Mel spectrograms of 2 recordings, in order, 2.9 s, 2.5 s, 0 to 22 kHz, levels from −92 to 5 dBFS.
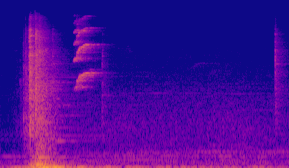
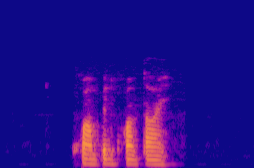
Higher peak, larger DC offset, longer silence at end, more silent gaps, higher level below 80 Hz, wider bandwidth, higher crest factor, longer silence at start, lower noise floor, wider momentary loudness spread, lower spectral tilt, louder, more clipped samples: second, -14 dBFS vs -4 dBFS; neither; second, 0.05 s vs 0.85 s; neither; first, -36 dBFS vs -62 dBFS; first, 15 kHz vs 3.9 kHz; second, 18 dB vs 24 dB; second, 0.1 s vs 0.75 s; second, -49 dBFS vs -85 dBFS; first, 26 LU vs 5 LU; second, -2.5 dB/octave vs -11.5 dB/octave; second, -32 LUFS vs -25 LUFS; neither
